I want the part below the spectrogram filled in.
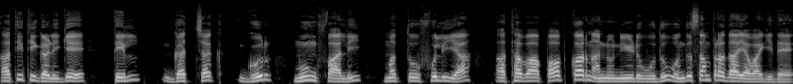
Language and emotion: Kannada, neutral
